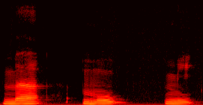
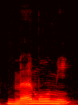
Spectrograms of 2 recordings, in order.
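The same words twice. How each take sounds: First: "ma, mou, mi" with a pause after each syllable. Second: Said in the usual way. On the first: Shown as a demonstration. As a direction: break it up: ma... mou... mi. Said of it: "Ne pas lire". (syllabes séparées par des pauses, « ma, mou, mi ») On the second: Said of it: "en un seul souffle".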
